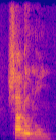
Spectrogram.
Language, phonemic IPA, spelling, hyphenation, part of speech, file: Dutch, /ˈsaː.loːˌmɔn/, Salomon, Sa‧lo‧mon, proper noun, Nl-Salomon.ogg
- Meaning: 1. alternative form of Salomo (“Biblical king”) 2. a male given name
